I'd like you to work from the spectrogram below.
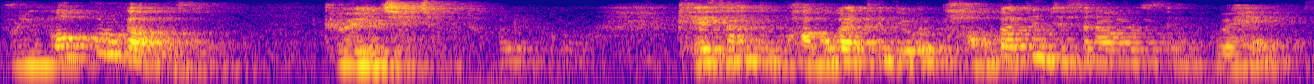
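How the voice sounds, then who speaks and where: A middle-aged woman addresses a church teacher training in a slightly high, mellow voice. She tells everyday stories with lively energy and acts out the voices she quotes. She is picked up from a distance in a very echoey hall, with faint room noise behind her. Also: a little fast. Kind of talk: anecdotal church talk.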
